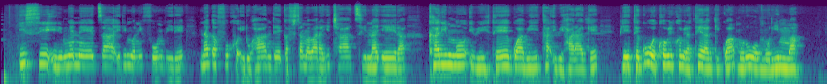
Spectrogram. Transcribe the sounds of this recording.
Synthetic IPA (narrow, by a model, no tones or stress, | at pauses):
isiːɾimŋe̞ne̞ːzaiɾimŋo̞nifuːmbiɾe̞ | naɡafukʰo̞iɾuhaːnde̞ɡafi̥samaβaɾajit͡ʃaːt͡sinaje̞ːɾa | kʰaɾimŋo̞ʔiβitʰe̞ɡwaβitʰaʔiβihaɾaɡe̞ | βjeːtʰe̞ɡuwe̞kʰo̞βiɾikʰo̞βiɾatʰe̞ɾaɡiɡwamuɾuːwo̞muɾima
